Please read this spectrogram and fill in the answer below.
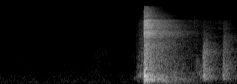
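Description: A golf iron striking a ball off a hitting mat: a single sharp, loud crack about one and a half seconds in, dying away quickly.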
